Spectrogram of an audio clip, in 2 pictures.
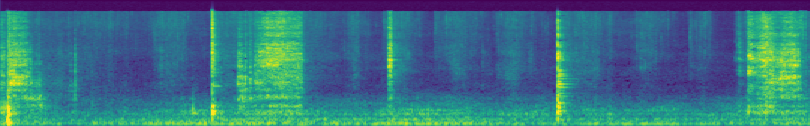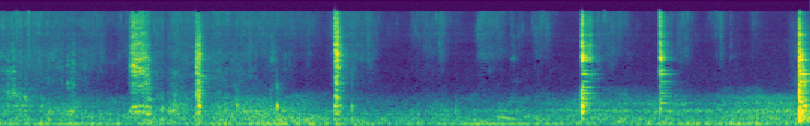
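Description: Metal spoon stirring and turning fried rice in a large metal pot: scattered knocks and clinks of the spoon against the pot, with a couple of longer scraping rustles as the rice is turned over.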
